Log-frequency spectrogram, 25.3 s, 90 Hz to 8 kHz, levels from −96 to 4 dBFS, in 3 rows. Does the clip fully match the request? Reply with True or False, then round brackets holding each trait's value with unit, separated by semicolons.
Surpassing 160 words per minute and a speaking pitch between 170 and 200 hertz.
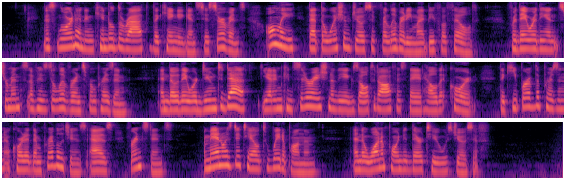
True (185 wpm; 185 Hz)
